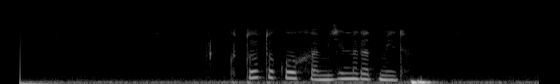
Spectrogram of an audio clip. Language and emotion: Russian, neutral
